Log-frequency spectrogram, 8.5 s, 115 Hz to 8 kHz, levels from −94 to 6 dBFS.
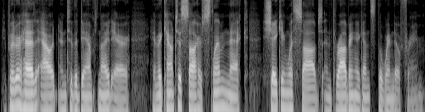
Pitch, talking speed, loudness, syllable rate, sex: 110 Hz, 185 wpm, -20 LUFS, 4.3 syllables/s, male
